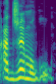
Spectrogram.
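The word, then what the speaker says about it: Acemoğlu: Даран Аджемоглу, кажется, так правильно надо произносить его фамилию, человек интересный.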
